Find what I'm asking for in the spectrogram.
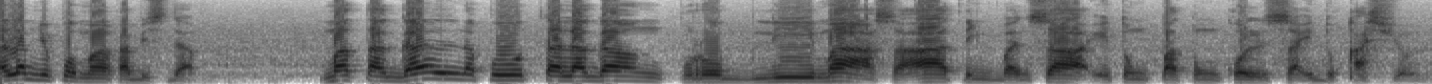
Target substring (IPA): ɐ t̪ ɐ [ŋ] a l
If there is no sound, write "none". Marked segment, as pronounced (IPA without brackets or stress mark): ɡ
